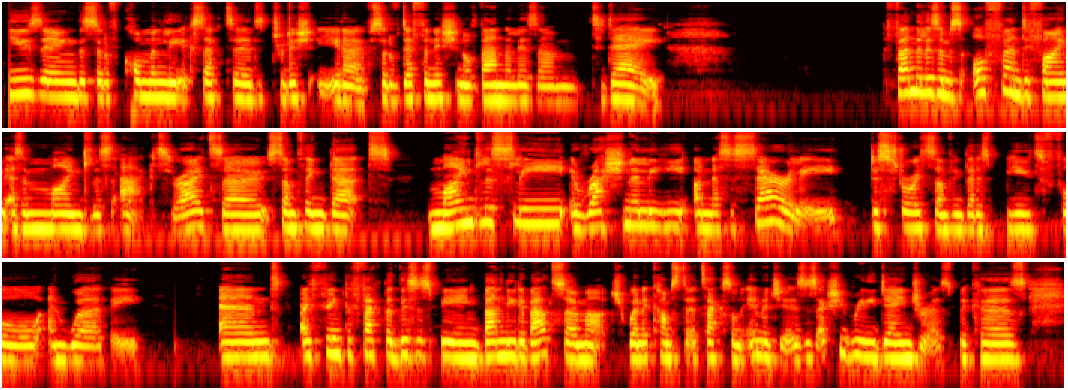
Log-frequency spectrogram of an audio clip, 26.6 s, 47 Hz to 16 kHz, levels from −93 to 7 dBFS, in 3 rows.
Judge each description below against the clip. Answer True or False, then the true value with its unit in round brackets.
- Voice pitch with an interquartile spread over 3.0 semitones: False (2.7 semitones)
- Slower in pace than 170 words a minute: True (140 wpm)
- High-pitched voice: True (195 Hz)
